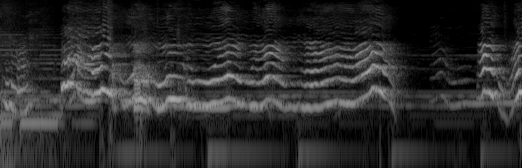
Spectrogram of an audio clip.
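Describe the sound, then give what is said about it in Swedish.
A family in Sweden howls together with their dog, long wavering pitched wails rising and falling in a sustained chorus, fairly loud, tapering briefly before a final burst of howling, a family howl to show they belong to the pack. “Det där var vårt familjeyl som vi kör. För att visa att vi tillhör flocken.”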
